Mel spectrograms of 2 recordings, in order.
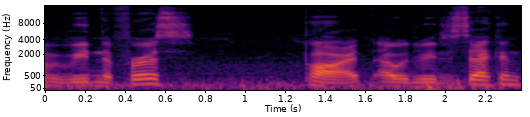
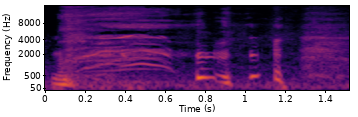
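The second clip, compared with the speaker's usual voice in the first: high-pitched amused laugh; real laugh; 6 dB quieter than usual. Real, not acted. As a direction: laugh at your own joke. Laughs at his soccer-dad joke.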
